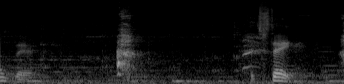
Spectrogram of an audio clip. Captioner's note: Gertrude sobs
